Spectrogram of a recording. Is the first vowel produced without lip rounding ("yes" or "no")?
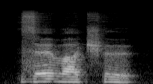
yes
